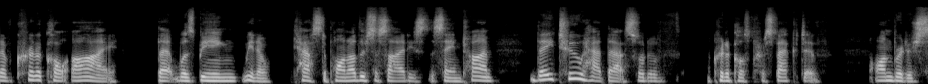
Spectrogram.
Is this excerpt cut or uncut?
uncut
